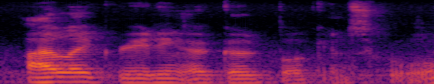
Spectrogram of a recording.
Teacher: Your tongue was way back in your throat for reading.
